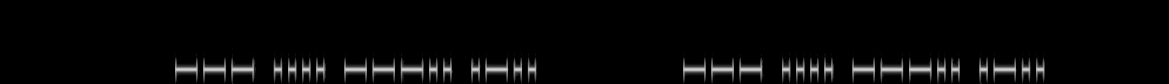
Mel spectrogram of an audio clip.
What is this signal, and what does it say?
Morse code, heard as a keyed tone, about 17 wpm, 700 Hz. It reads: OH8L OH8L
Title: DXCC-100 Call Signs - 4 Characters - Repeated 2x - 17wpm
